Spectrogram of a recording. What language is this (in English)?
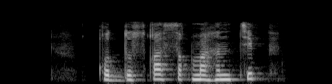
Bashkir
